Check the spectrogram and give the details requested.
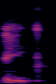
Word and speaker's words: steak: ya doesn't love stick bukan stick tapi steak kalau sck kan artinya tongkat ya number three our grandfather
